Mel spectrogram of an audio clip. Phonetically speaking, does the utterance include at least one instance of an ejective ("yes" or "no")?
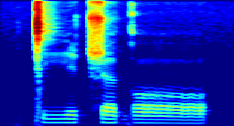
no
